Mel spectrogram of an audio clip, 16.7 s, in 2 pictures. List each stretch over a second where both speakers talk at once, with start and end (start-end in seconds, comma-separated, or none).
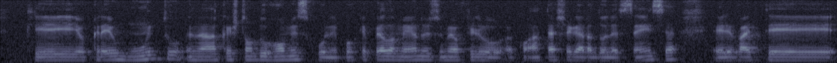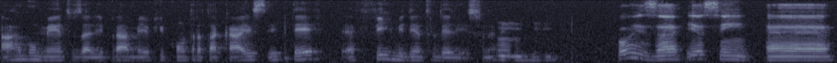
none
